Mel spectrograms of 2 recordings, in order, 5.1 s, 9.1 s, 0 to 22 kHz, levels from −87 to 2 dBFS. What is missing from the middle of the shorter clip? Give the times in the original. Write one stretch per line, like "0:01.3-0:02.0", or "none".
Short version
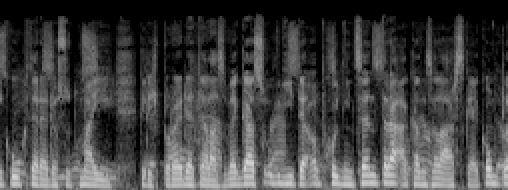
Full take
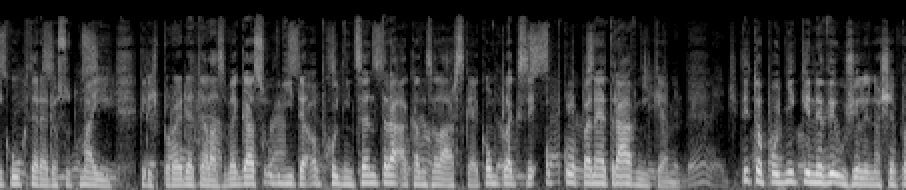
none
